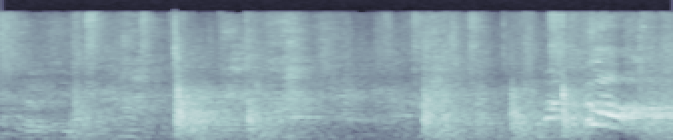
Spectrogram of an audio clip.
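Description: Two sudden loud thuds of wrestlers' impacts in a wrestling ring, about a second and a half apart.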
